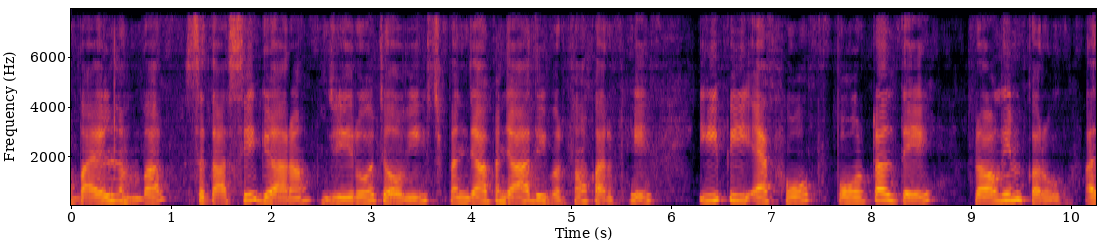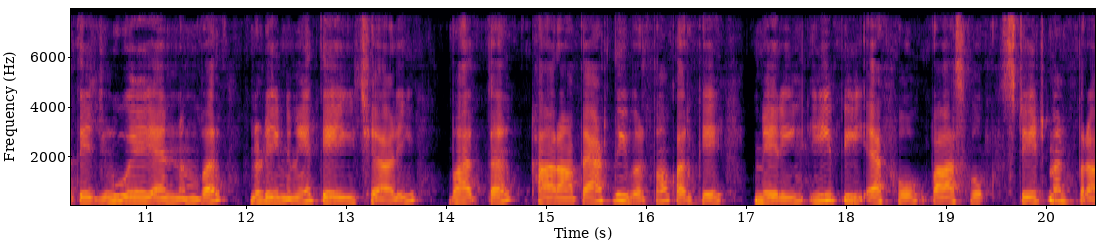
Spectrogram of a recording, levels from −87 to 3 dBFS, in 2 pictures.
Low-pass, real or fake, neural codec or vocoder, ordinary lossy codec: none; fake; codec, 16 kHz, 4.8 kbps, FACodec; none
